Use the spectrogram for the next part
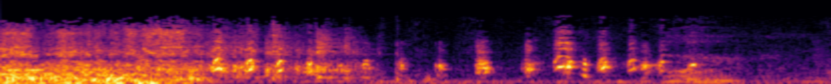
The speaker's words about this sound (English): Foiled by a flock of renegade chickens. We can't arrest the chickens, Sarge? Of course we can't.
